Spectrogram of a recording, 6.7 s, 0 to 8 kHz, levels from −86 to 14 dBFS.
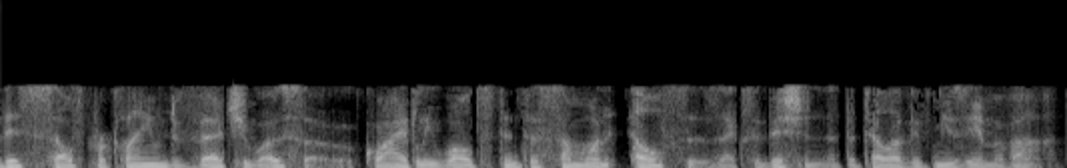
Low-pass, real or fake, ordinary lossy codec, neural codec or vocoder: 7.2 kHz; real; AAC, 16 kbps; none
